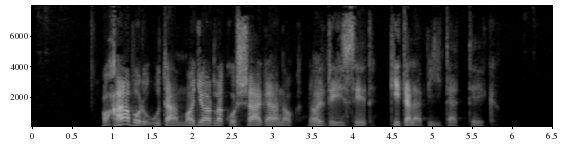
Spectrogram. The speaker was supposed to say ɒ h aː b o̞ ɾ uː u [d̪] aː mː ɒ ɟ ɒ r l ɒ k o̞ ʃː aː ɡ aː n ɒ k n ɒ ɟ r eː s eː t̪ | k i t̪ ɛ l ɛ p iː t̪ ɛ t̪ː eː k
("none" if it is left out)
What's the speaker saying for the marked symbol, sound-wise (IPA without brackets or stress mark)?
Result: t̪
